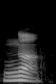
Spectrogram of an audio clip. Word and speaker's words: nga: it's not ga, it's nga. Okay? It's a bit hard. It's like, if you're not used to that sound, it's a little like complicated, but that is basically its own sound.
